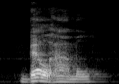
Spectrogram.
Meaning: 1. bellwether (the leading sheep of a flock, having a bell hung round its neck) 2. tomboy, rascal
- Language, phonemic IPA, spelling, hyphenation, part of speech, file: Dutch, /ˈbɛlɦaːməl/, belhamel, bel‧ha‧mel, noun, Nl-belhamel.ogg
